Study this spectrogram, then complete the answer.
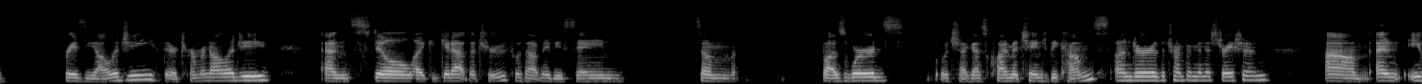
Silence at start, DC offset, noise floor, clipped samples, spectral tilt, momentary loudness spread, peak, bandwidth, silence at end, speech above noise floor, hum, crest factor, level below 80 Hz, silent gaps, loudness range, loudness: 0.65 s; under 0.1%; under -90 dBFS; under 0.1%; -5.5 dB/octave; 11 LU; -12 dBFS; 10 kHz; 0 s; over 63 dB; none; 16 dB; -80 dBFS; 8.05-8.09 s, 8.15-8.20 s; 5 LU; -28 LUFS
